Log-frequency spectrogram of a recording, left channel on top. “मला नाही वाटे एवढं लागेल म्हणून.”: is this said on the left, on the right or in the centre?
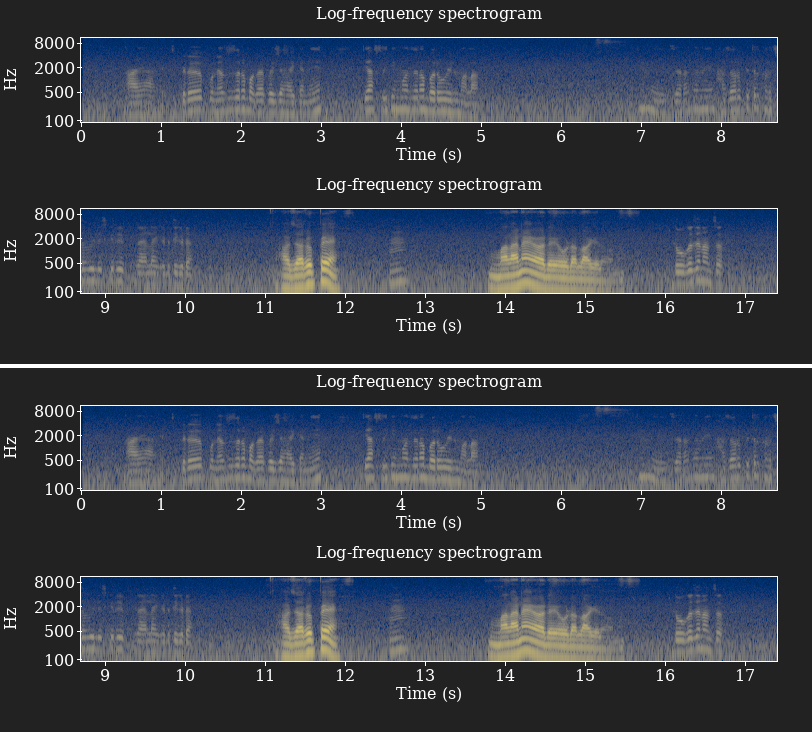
Centre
